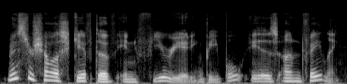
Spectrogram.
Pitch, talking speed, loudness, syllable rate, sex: 150 Hz, 140 wpm, -17 LUFS, 4.4 syllables/s, male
